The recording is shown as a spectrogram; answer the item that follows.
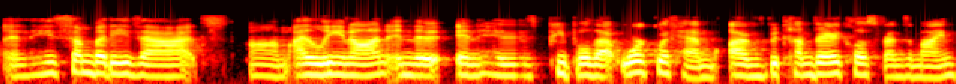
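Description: With an American accent, a woman speaks at medium pitch and a moderate pace in a monotone, flat intonation, hardly pausing, against a quiet background. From US West Coast, Orange County, California. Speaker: television producer. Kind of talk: casual interview.

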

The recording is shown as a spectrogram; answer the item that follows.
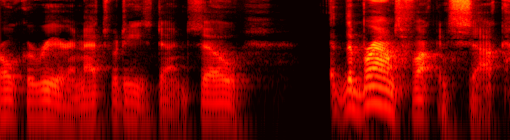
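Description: The man's voice sits at a fairly low pitch. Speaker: stand-up comedian. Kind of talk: casual chat. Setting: home recording. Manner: loud; halting.

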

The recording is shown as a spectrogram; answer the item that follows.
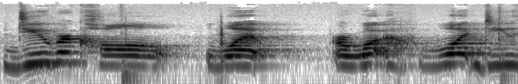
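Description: Background noise is clearly audible. The pitch moves in a fairly even way. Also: woman. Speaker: interviewer. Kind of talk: oral history interview.

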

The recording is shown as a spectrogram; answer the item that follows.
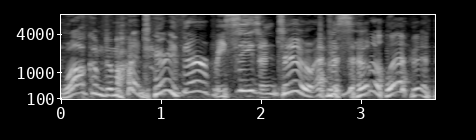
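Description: A man speaks at a moderate pace. His pitch is extremely high. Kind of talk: podcast host, broadcast intro.

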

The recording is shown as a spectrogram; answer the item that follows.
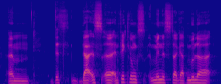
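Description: The intonation stays fairly even in a very clean recording with a silent background. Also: man. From eastern Germany, Frankfurt (Oder). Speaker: political podcaster. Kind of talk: solo political commentary. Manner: hesitant, many filler sounds.

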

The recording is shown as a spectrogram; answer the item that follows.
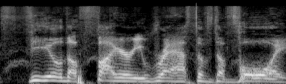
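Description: A put-on character voice is bellowing at a very slow pace. Faint music plays in the background. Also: man, fairly high pitch for a man. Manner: creepy, yelling.

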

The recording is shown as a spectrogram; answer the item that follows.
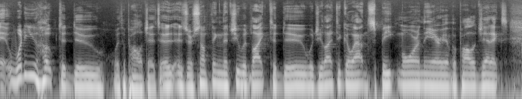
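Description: With a Southern US accent, a man talks at a very fast pace with ordinary pitch variation. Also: medium pitch for a man, hardly any pauses. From US South, north Alabama. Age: 40s. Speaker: podcast host. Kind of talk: casual chat.

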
